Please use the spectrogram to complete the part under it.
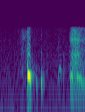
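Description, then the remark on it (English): A sneeze: a sudden sharp burst, a few small catches of breath, then a longer, loud, hissing exhale. No talking. “God bless you”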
